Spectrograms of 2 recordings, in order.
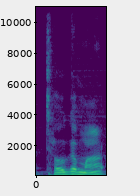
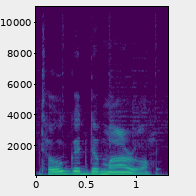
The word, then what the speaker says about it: Togedemaru: A Togemar. A Togedemaru.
